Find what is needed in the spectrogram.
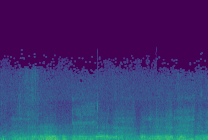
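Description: Wind buffeting an action camera's microphone, an uneven rushing noise that swells and fades.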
